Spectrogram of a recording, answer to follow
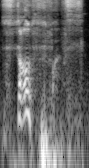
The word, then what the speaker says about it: Stoltzfus: How about Kelvin Gastelum back up at middleweight in there against Dustin Stoltzfus?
